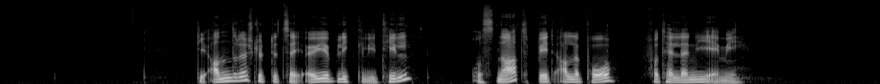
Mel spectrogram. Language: Norwegian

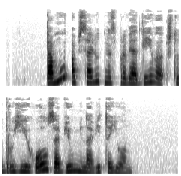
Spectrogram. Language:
Belarusian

